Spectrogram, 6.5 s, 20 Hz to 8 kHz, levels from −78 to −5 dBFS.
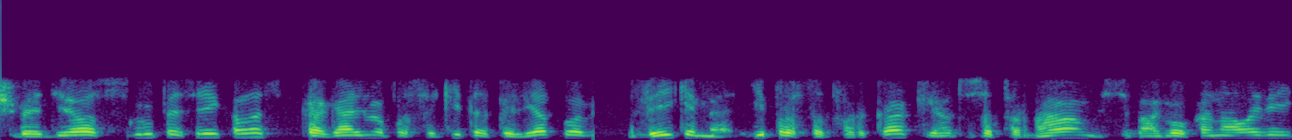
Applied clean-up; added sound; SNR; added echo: none; none; none; none.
